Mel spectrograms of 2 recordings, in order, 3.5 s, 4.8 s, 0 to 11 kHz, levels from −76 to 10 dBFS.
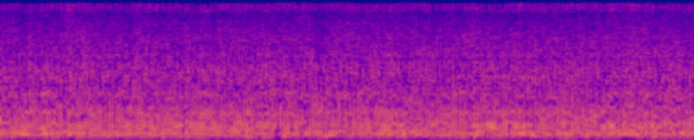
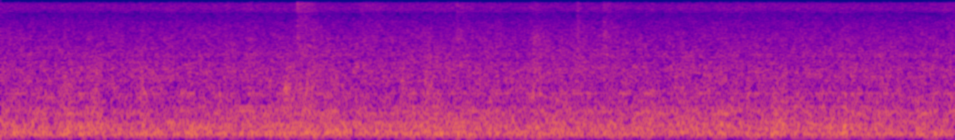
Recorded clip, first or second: second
